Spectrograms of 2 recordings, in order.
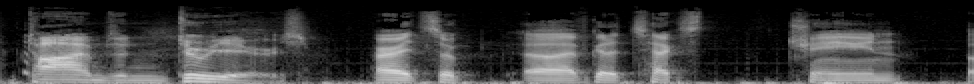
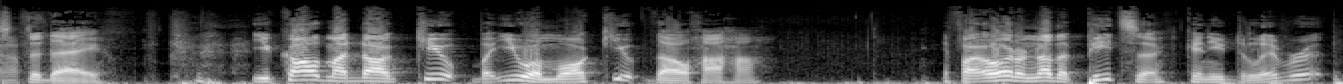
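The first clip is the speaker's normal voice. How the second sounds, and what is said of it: Put-on Scottish accent. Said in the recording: “How about a Scottish accent? ... I'm slipping, I think, in a British ... Very Scottish. Very Scottish”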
